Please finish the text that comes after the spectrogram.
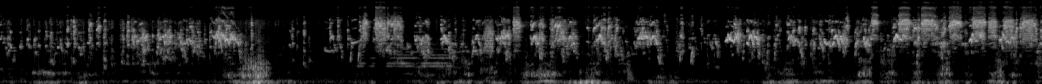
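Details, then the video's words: Budgerigar breeding pair kept as a family, chirping and squawking in a busy mix of high warbled chatter and sharp notes, with brief low thumps in between. "Beautiful Budgies Chirping Sounds | Love Birds Breeding Pair"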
